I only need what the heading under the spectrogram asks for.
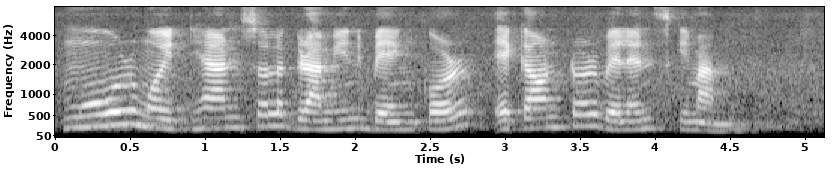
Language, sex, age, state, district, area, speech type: Assamese, female, 45-60, Assam, Lakhimpur, rural, read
